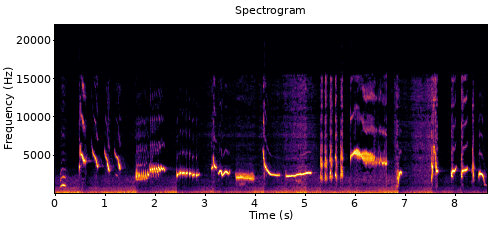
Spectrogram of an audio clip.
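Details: Asian pied starling song used as a lure for young birds: varied whistles, downward-swooping notes, buzzy rattles and a long clear whistle, rich and continuous.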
